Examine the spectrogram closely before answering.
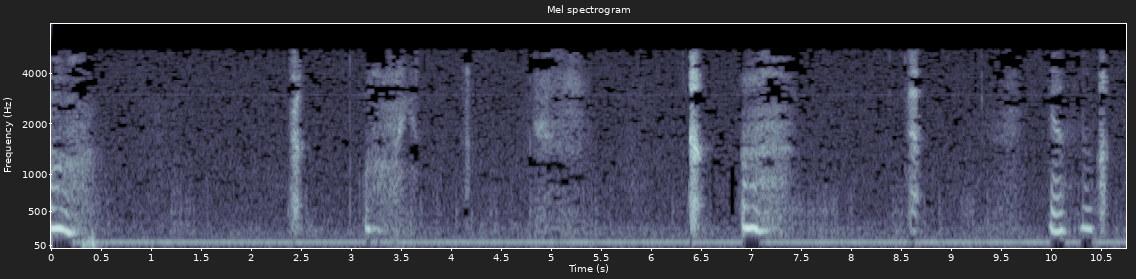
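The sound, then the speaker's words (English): A person's hiccups: a series of short, sharp, fairly quiet bursts at irregular intervals, some falling in quick clusters near the end, over a low steady hum. “my hiccups are so crazy”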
